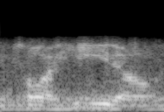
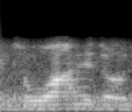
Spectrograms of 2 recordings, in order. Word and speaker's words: Tewahedo: Well, some say Tawhido, that's a bad pronunciation. But anyway, Tewahedo Church, right?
